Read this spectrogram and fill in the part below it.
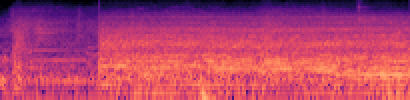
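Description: A card payment machine in a car workshop whirs and buzzes mechanically, like a receipt printer feeding, loud and close, a short steady motor sound that shifts in tone halfway through.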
